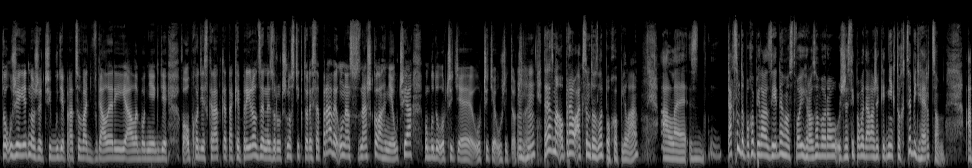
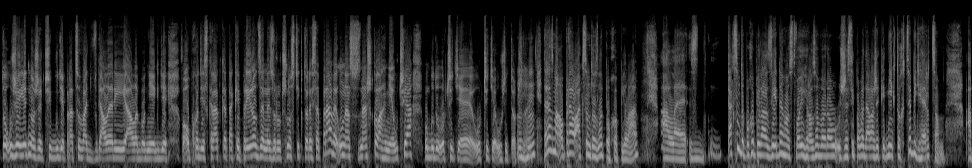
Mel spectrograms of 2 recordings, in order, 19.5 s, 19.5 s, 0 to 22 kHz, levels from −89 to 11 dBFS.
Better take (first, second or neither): first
